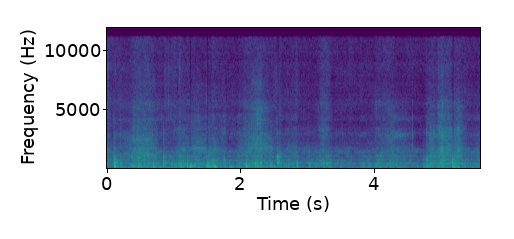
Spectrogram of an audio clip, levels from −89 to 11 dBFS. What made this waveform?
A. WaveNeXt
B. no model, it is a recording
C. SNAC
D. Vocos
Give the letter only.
C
